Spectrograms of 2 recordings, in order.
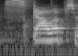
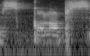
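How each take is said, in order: First: Said in the speaker's own usual pronunciation. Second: Said in another person's different pronunciation.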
